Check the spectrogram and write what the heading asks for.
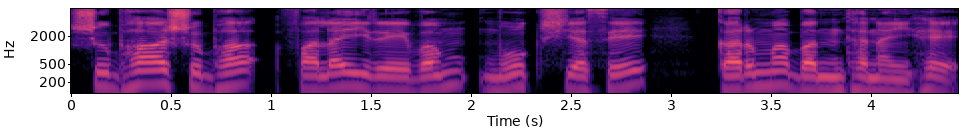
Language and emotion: Kannada, neutral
